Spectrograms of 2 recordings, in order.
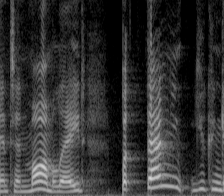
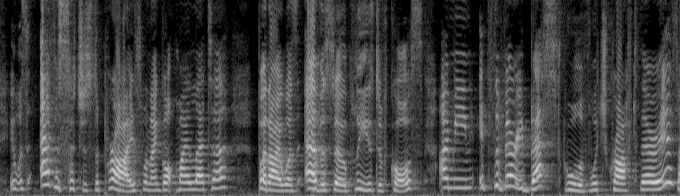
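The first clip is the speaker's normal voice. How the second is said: rapid, louder, bossy chatter; very fast; 4 semitones higher, 4 dB louder than usual. Acted. Know-it-all girl lectures the boys, fast and bossy. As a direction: rattle it off without a breath. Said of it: "She said all this very fast".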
